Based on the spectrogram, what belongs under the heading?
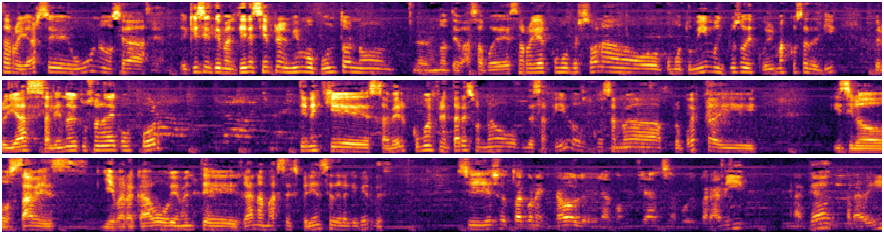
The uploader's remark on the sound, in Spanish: Este primer capítulo fue grabado en el lobby del Choice, un Backpacker en el centro de Auckland.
